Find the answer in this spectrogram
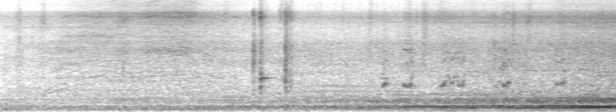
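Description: A steady mechanical hum that grows steadily louder, with two sharp clicks about two and a half seconds in.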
